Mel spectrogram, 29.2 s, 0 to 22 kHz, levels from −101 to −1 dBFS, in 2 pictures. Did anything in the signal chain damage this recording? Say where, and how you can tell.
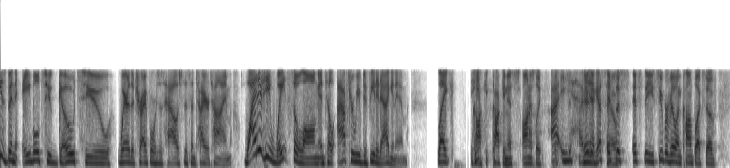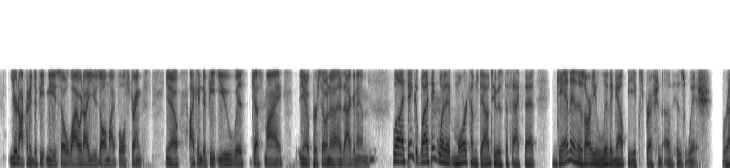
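Yes, at the codec stage: a Bluetooth CVSD headset codec, throughout. Sound stops at 4 kHz. Scratchy s sounds show one-bit steps lagging, and a granular hiss lies under the speech.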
